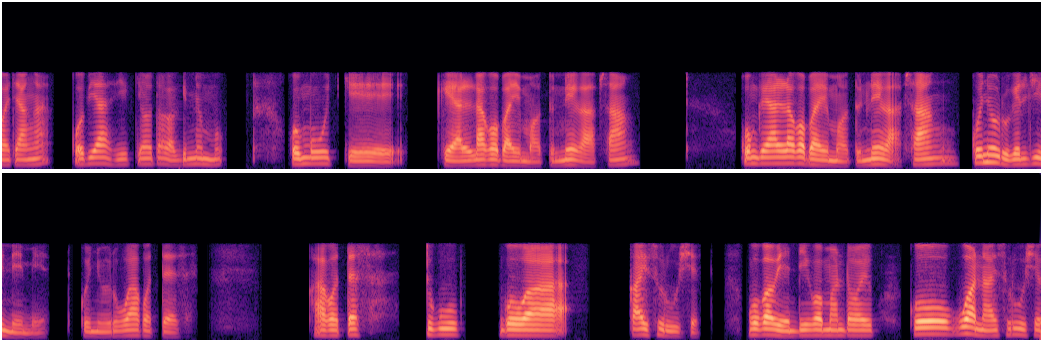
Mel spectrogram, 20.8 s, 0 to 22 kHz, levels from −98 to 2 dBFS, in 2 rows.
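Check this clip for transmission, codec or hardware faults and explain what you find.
One transmission fault stands out: a brief packet loss with pitch repetition, heard through a telephone-band line.

From 1.78 to 1.82 s, about 40 ms of the signal is missing. That fits two lost 20 ms packets. The receiver covers the gap by repeating the last pitch period of the speech. It fades that copy out rather than leaving silence. Because the gap is so short, the concealment sounds like a slightly held, buzzy tone before normal speech resumes. The audio runs through G.711 coding, with a band from 200 Hz to 3.7 kHz.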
